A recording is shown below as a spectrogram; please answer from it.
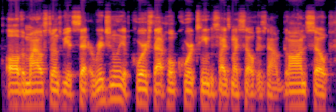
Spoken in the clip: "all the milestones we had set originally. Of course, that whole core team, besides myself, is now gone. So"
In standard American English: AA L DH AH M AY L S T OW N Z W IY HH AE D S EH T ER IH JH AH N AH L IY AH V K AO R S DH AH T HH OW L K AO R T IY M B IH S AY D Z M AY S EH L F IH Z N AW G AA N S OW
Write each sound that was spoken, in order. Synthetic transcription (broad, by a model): AA L DH AH M AY L S T OW N Z W IY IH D S EH T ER IH JH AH N L IY AH V K AO R S DH AH T HH OW L K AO R T IY M B IH S AY D Z M AY S EH L F IH Z N AW G AA N S OW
